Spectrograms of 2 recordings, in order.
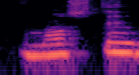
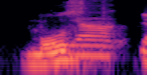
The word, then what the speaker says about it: möchten: 신보혜 씨, Möchten Sie zuerst etwas trinken? 모스텐이 아니고 möchten.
